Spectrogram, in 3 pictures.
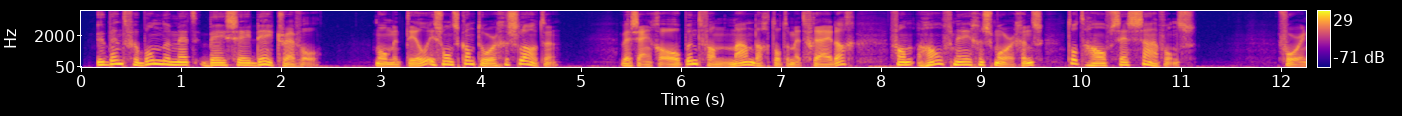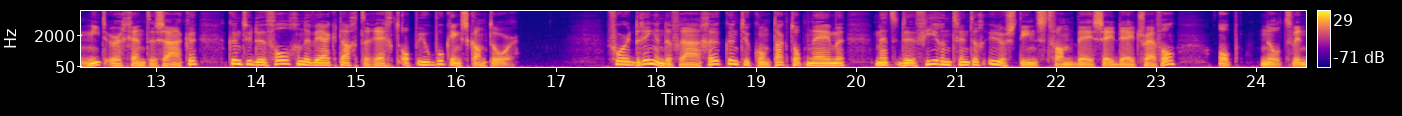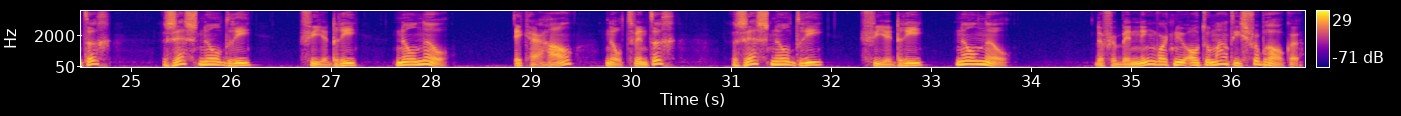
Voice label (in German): niederlaendisch telefon; sprecher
